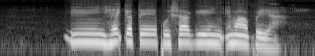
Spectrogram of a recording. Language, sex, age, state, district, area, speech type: Santali, female, 60+, West Bengal, Purba Bardhaman, rural, spontaneous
